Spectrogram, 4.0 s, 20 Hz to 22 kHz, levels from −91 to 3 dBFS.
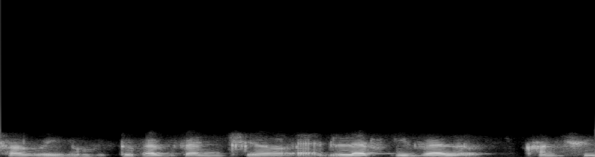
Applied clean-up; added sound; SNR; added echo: neural mask model Resemble Enhance denoiser.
